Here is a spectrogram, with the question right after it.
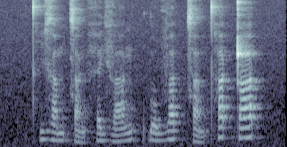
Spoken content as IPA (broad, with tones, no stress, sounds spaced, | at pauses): t̪ʰ i˧˥ ɣ a˧ m c a˨˩˨ ŋ h ɛ˧ j v a˧˥ ŋ | ɗ o˧ w v a˦˥ t̚ c a˨˩˨ m t̪ʰ a˦˥ k̚ ʈ a˦˥ t̚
